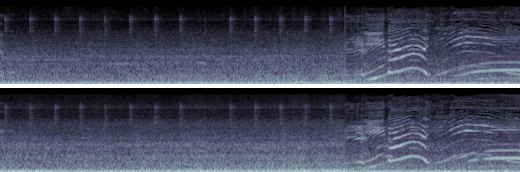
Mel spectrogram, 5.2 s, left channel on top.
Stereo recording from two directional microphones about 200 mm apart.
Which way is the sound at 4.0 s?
15° left (ahead or behind).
